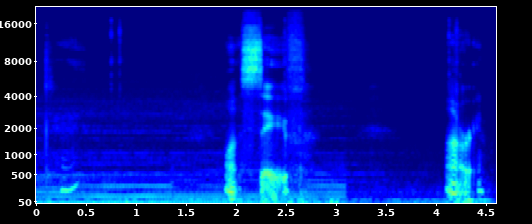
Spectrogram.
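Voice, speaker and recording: A woman's voice: extremely slow, faint music behind. A woman giving casual playthrough commentary on a game, musing and thinking aloud a little hesitantly. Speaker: gaming commentator.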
